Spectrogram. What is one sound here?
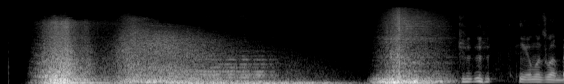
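A loud whoosh sweeps past and ends in a deep boom.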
